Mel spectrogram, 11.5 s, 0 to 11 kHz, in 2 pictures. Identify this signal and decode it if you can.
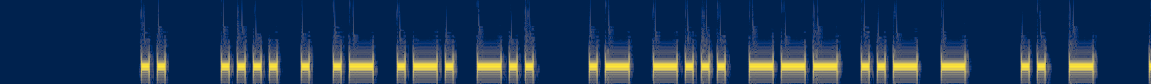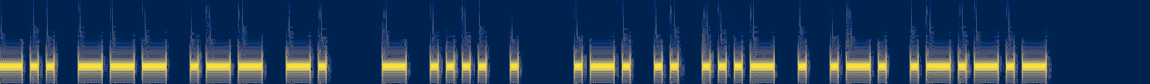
Morse code, heard as a keyed tone, about 32 wpm, 700 Hz. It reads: I HEARD ABOUT IT DOWN THE RIVER.
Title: Sentences from Top 1000 Words - Review Part 1 - 30wpm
